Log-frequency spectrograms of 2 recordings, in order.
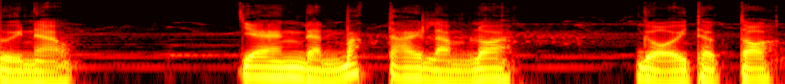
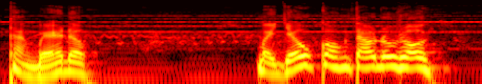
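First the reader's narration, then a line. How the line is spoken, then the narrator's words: Frantic shout. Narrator (Vietnamese): Giang không chần chừ hét lớn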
